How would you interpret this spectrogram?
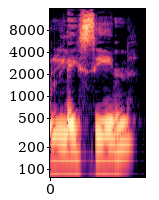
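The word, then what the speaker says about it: La Cygne: that they spell Lacine, because it's spelled L-A and then C-Y-G-N-E. And I don't know how you get Lacine from that. I literally had to type it out as lay and scene so I can remember how to say it.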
